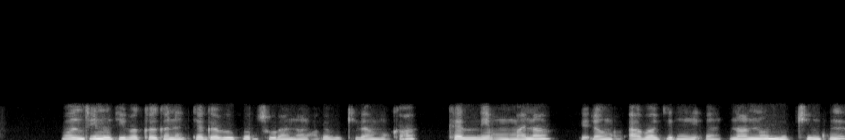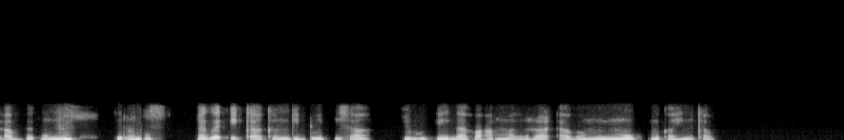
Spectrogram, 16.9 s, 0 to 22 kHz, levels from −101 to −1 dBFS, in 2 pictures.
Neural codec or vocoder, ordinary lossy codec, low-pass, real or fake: codec, 16 kHz, 0.8 kbps, ZipCodec; Opus, 24 kbps; 5.4 kHz; fake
